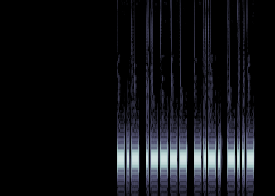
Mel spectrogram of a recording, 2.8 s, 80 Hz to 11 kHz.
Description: Morse code, heard as a keyed tone, about 48 wpm, 700 Hz. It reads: K1CX
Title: K1USN SST QSO Practice - 50wpm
